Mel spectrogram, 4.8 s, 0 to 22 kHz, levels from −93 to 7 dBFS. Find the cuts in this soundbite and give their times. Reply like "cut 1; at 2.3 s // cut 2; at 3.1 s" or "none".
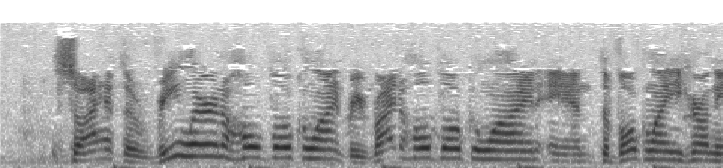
none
